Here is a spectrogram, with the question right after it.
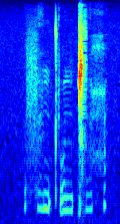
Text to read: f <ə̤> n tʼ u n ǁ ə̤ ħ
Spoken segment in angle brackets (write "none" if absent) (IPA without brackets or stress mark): ə̤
